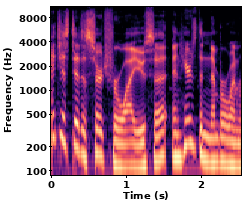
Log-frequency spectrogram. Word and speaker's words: Guayusa: It's pronounced Guayusa. G-U-A-Y-U-S-A.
